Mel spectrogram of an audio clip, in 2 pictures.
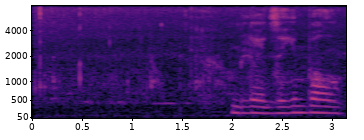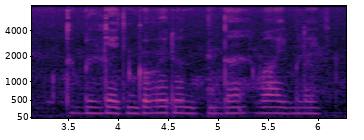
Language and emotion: Russian, angry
